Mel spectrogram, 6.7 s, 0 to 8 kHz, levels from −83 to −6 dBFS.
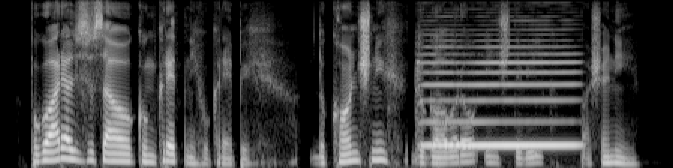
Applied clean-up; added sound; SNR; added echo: neural mask model RNNoise.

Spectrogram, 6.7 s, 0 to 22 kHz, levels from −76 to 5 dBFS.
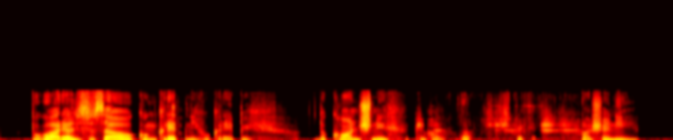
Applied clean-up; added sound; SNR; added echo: neural diffusion model UNIVERSE++.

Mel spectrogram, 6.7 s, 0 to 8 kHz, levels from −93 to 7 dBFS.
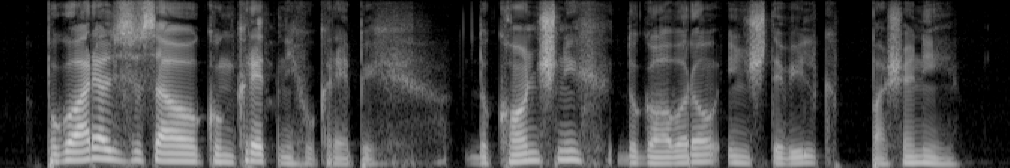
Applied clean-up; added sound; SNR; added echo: none; none; none; none.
